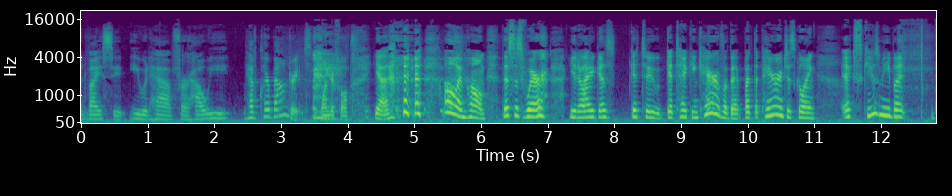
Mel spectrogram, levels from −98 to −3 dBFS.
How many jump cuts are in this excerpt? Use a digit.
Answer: 3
